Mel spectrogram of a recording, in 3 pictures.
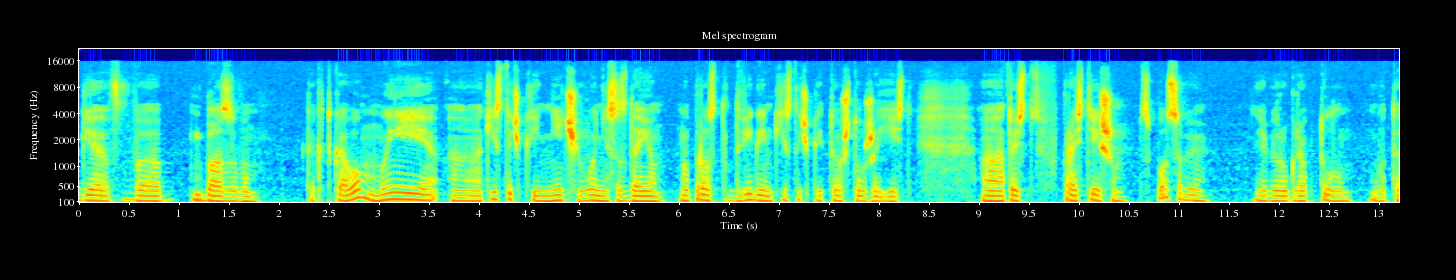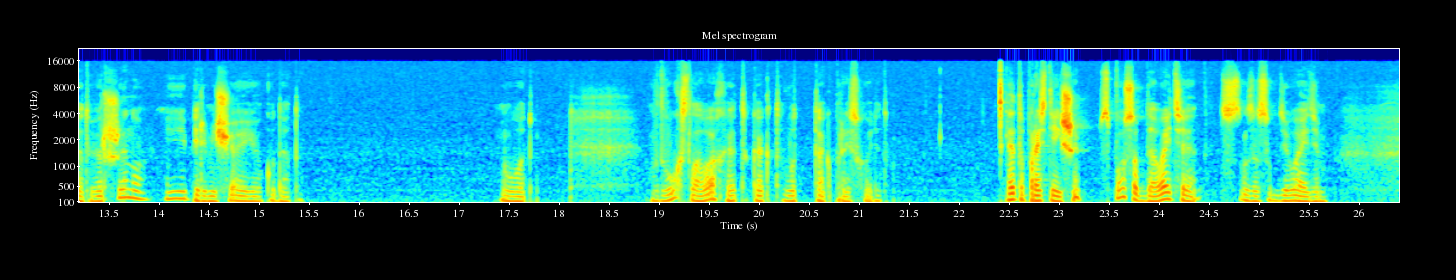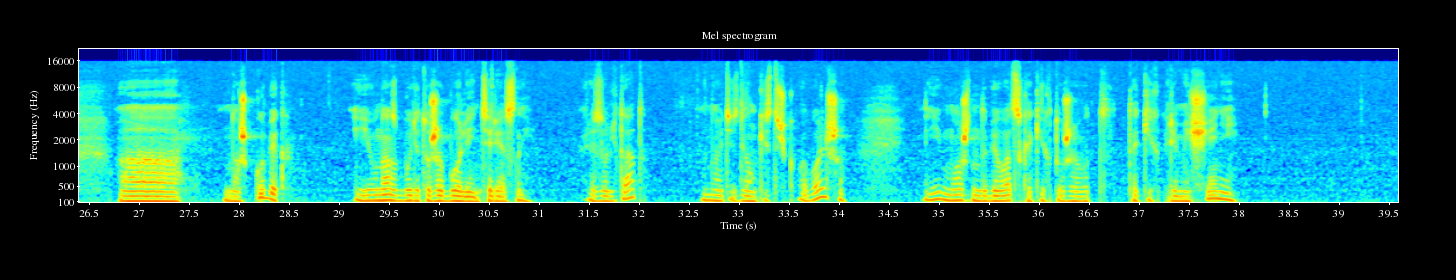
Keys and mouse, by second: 9.2 Tab, 12.8-14.6 drag, 15.6-23.9 drag, 23.5 Tab, 24.4 w, 27.4-29.1 drag, 28.8 Tab, 30.7-32.5 drag, 32.5 f, 33.5-39.5 drag.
